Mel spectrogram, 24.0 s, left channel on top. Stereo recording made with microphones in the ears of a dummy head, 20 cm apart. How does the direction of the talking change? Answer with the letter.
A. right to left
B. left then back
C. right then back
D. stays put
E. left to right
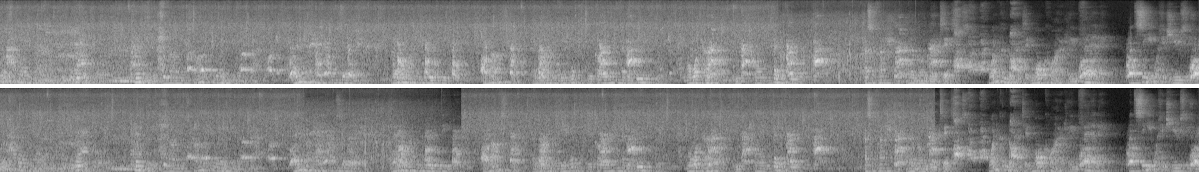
B.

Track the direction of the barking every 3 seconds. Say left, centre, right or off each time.
left, left, left, left, left, centre, right, left.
